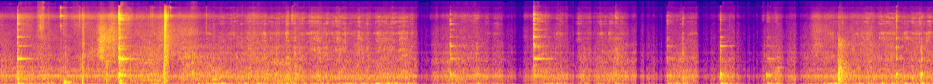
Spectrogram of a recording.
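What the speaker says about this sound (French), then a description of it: "Maintenant, on va mélanger la farine de pois chiches et les épices." Chickpea flour being stirred together with spices in a bowl, giving a few scraping, clinking utensil strokes in short bursts, fairly quiet and broken by brief near-silent pauses.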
